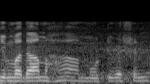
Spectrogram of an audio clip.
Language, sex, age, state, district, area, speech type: Sanskrit, male, 45-60, Kerala, Kollam, rural, spontaneous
